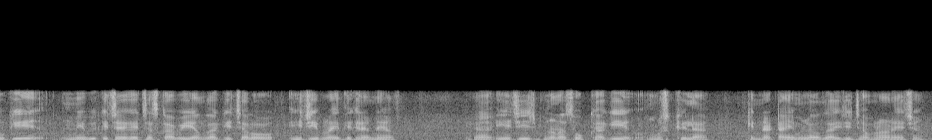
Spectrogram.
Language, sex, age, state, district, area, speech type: Dogri, male, 30-45, Jammu and Kashmir, Jammu, rural, spontaneous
